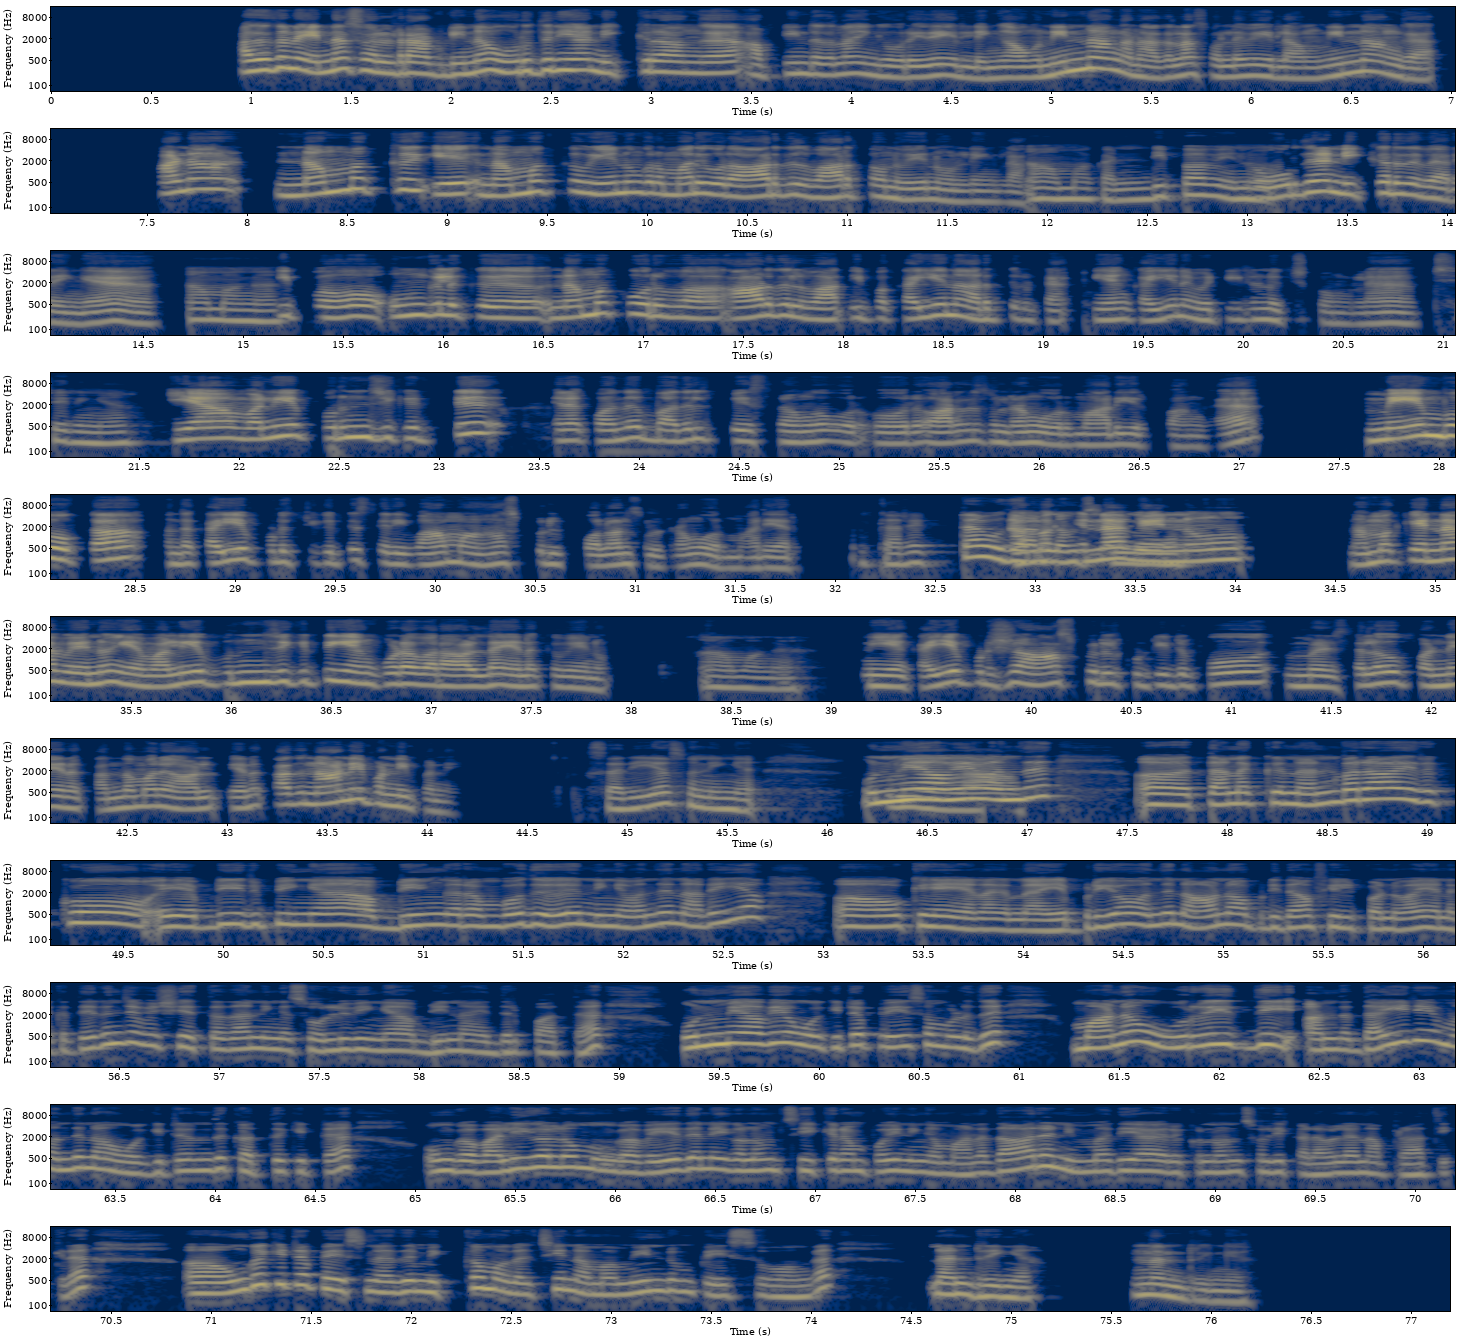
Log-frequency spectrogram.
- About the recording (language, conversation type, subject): Tamil, podcast, நீங்கள் உங்களுக்கே ஒரு நல்ல நண்பராக எப்படி இருப்பீர்கள்?
- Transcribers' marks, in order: other background noise; other noise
